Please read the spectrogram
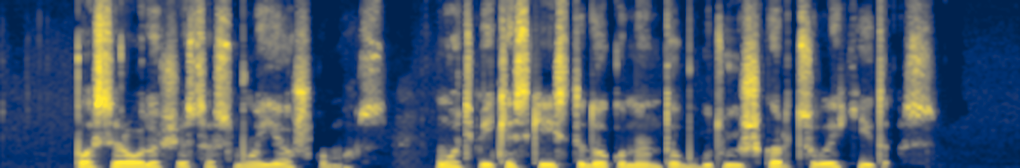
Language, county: Lithuanian, Panevėžys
